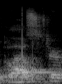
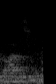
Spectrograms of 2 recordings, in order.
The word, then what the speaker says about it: Gloucester: Reverend John Murray would eventually settle in Glouester, Massachusetts. If I'm pronouncing that wrong, it's cuz I'm a Florida native. Gloucester. Glaster.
